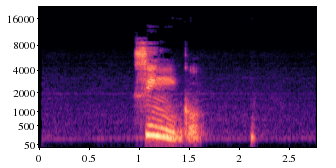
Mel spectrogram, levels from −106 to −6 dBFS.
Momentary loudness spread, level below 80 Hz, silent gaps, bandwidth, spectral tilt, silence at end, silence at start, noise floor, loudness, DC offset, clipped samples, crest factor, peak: 27 LU; -70 dBFS; none; 9.4 kHz; -3.5 dB/octave; 0.6 s; 0.95 s; -67 dBFS; -19 LUFS; under 0.1%; under 0.1%; 20 dB; -4 dBFS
